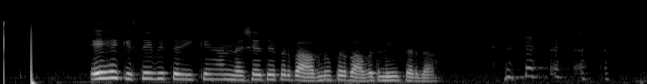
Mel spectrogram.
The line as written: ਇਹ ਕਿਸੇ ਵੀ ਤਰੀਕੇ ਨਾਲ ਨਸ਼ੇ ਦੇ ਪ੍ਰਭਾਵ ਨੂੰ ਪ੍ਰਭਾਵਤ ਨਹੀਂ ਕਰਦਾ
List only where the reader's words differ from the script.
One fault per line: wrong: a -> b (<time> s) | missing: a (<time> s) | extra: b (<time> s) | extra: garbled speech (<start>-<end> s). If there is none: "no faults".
no faults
